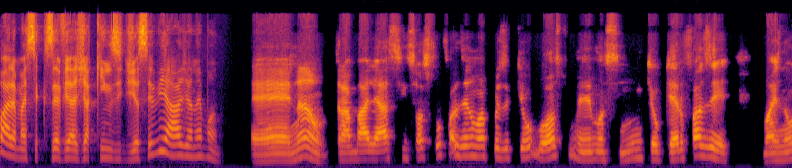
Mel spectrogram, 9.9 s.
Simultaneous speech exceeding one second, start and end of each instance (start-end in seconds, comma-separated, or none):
none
